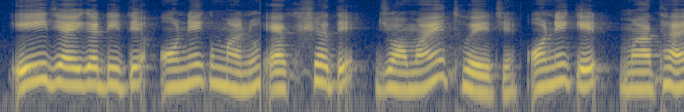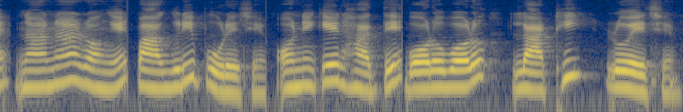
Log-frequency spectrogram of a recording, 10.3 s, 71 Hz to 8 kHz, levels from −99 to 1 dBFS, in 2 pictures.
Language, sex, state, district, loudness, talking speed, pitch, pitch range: Bengali, male, West Bengal, Jalpaiguri, -19 LUFS, 110 wpm, 210 Hz, 195-245 Hz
